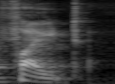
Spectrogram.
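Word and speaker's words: fight: क्या होता है लड़ना यहां पे जी और एच साइलेंट है फाइट ही कैन फाइट वो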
